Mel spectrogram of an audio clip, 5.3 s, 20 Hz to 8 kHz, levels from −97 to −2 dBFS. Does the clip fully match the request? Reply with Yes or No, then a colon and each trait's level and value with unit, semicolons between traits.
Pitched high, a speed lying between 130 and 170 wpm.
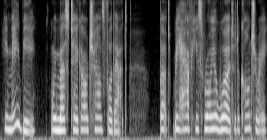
No: very high, 250 Hz; average, 200 wpm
